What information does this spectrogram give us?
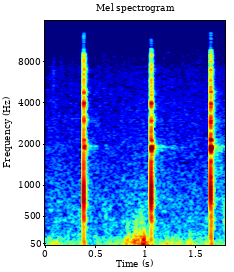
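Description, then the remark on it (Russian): Three sharp, bright strikes of stone on stone as a stone is struck to knock off flakes, a kind that breaks off in chunks rather than in even flakes, spaced about a second apart, each a crisp click-like crack with a ringing edge, with a soft low rumble between the second and third. “Даже если я ударю вот скол, то у нас такого ровного не получится. Да, у нас получится, он будет откалываться кусками.”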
